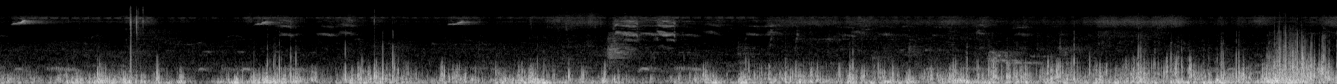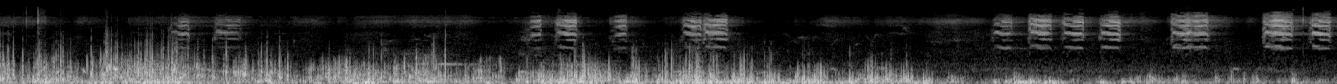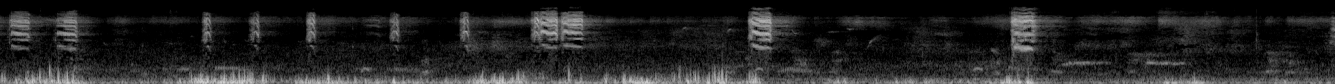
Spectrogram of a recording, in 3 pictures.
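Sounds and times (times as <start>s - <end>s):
low rumbling noise: 0.0s - 34.3s
parrots screeching: 34.2s - 34.7s, 36.8s - 38.6s.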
